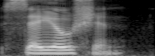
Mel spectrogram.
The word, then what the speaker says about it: Saosin: And then Anthony Green confirmed on Twitter when people how were bringing this video to his attention that the band is called, it's pronounced Seosin. And they're spelled S-A-O-S-I-N.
